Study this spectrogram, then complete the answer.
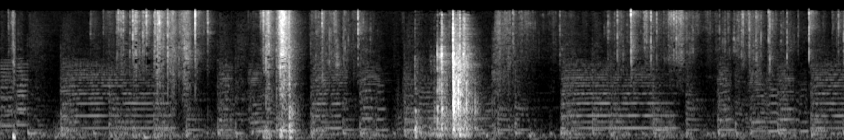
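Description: An onion being cut on a board with a knife, giving soft, irregular taps and thuds over a background of quiet music.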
